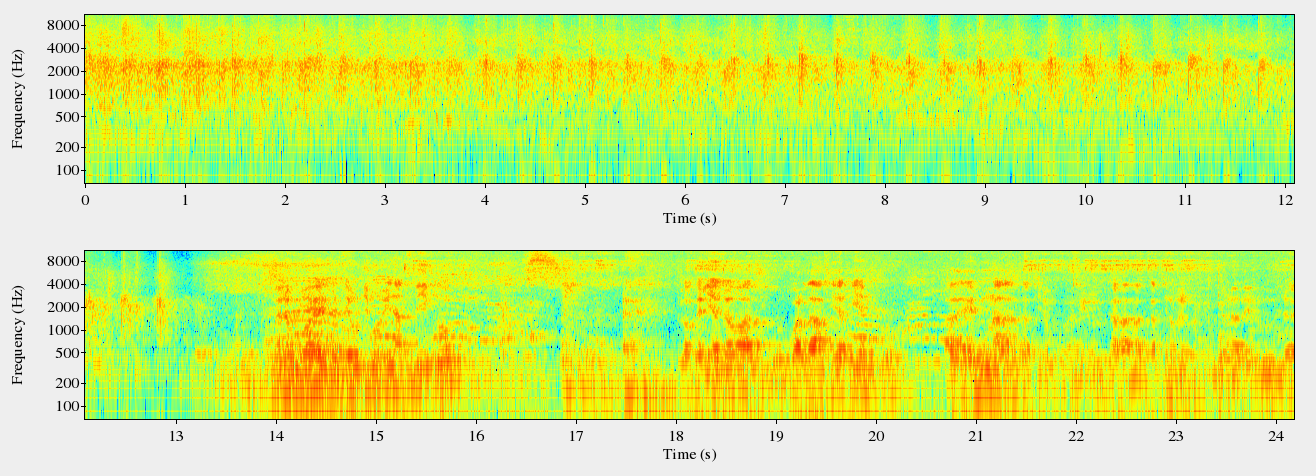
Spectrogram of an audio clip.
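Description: A choir of men and women sings together in an echoing hall.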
